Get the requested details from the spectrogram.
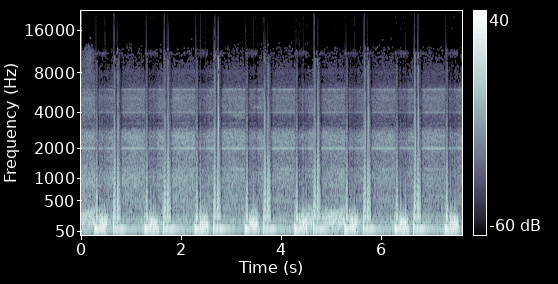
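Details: Simulated heartbeat, about 60/min: first sound, then a small mid-systolic crescendo-decrescendo murmur, then a split second sound whose separation stays the same on inspiration or expiration, from a septal defect; fixed split second heart sound.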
